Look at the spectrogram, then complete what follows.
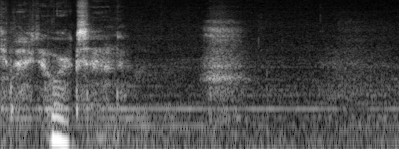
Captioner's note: sighs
